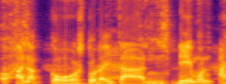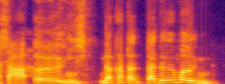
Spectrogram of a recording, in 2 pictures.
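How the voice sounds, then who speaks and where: A man with a Filipino accent playing a gentle, fretting elderly parent in an audio drama. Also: a little high, slow. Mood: concerned.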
